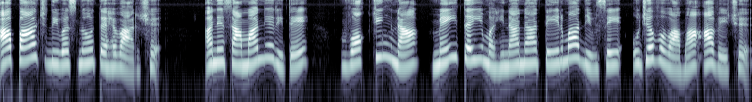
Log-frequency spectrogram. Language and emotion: Gujarati, neutral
